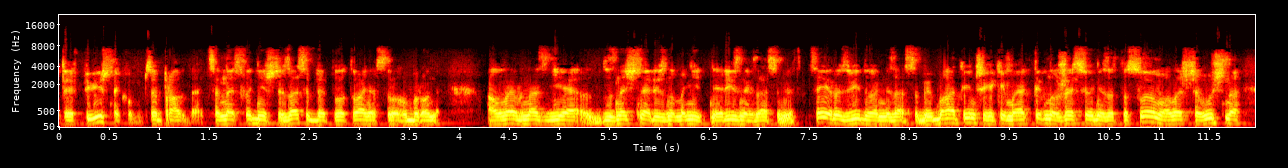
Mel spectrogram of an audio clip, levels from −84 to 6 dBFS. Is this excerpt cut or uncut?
cut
